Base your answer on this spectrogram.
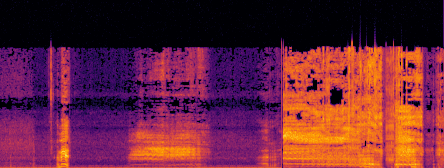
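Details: Arabian horse gives a quick upswept squeal, then a longer quavering whinny, followed by loud broadband noise and a low engine-like rumble throughout.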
